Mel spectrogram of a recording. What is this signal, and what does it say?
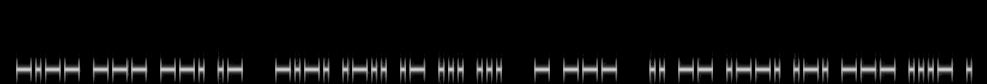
Morse code, heard as a keyed tone, about 25 wpm, 700 Hz. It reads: YOGA CLASS TO IMPROVE
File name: practice / 25wpm / Difficult Sentences with Hints - 25wpm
